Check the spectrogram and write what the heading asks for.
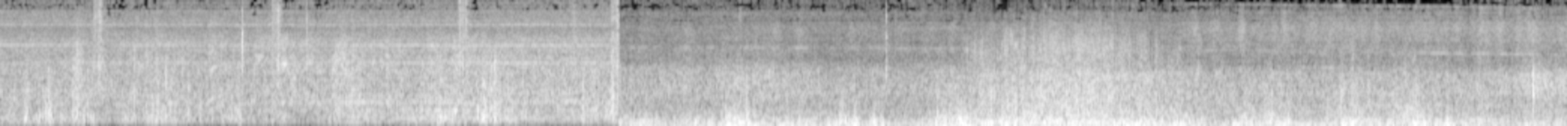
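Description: A steady engine drone, then about eight seconds in, heavy wind buffeting the microphone, gusting on over the drone.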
